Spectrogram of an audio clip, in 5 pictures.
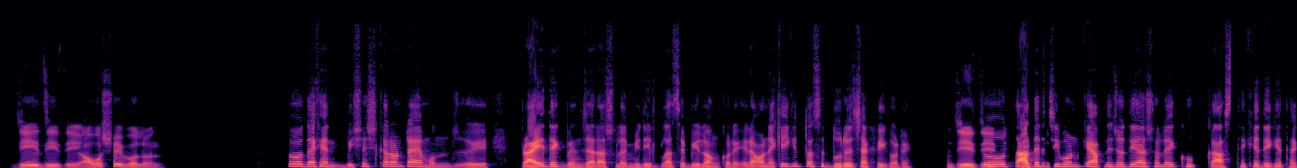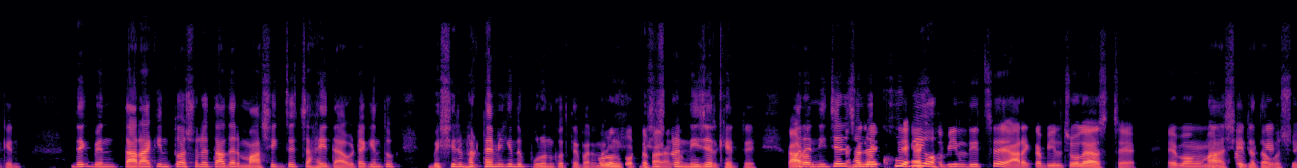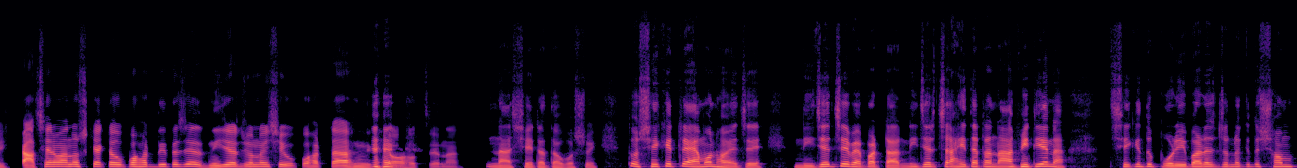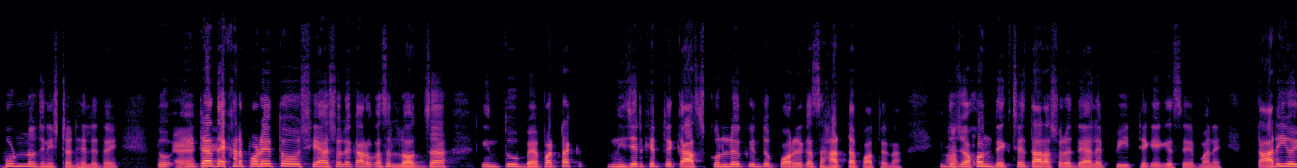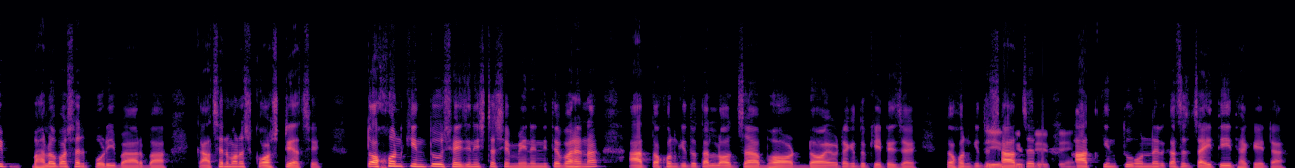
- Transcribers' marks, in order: unintelligible speech; scoff; chuckle; scoff; scoff; "ভয়" said as "ভর"; "ডর" said as "ডয়"
- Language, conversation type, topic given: Bengali, podcast, আপনি কীভাবে সাহায্য চাইতে ভয় কাটিয়ে উঠতে পারেন?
